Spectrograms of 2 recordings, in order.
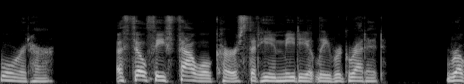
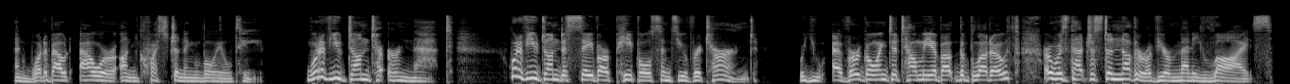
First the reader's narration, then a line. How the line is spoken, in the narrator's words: Aelin snarled with an animalistic intensity that reminded him she too had fey blood in her veins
